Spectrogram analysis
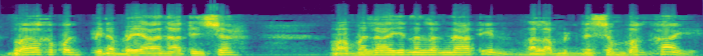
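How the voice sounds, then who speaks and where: A man's voice: medium pitch, expressive, normal speed, fairly bright tone, a little hiss or hum, lightly acted. Actor as an earnest, caring young man. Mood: concerned. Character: concerned, kind-hearted young male friend. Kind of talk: Filipino radio drama acting.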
